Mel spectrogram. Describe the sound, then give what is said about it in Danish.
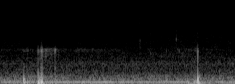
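A car driving on the motorway from Randers toward Aarhus: a steady, low cabin rumble of road and engine noise, broken by a few brief knocks. “nu drejer vi ned på, på motorvejen her fra Randers”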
